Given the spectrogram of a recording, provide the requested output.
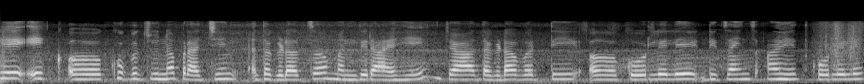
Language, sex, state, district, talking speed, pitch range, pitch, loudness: Marathi, female, Maharashtra, Pune, 110 wpm, 220-250 Hz, 235 Hz, -13 LUFS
